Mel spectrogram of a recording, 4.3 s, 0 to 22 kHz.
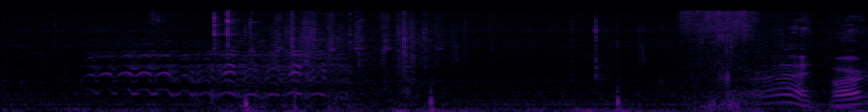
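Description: A horse in the video game Red Dead Redemption 2 gives a clear whinny with hoof clip-clops, then a second neigh near the end, with speech around it.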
